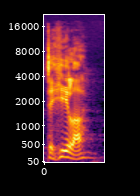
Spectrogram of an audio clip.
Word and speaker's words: tehillah: The word is tehillah, which rhymes with the word tequila.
